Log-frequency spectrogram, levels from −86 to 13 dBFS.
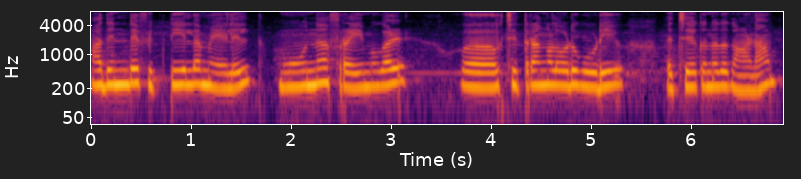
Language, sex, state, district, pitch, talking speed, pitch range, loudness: Malayalam, female, Kerala, Kollam, 235 Hz, 80 wpm, 220-245 Hz, -13 LUFS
